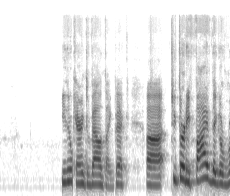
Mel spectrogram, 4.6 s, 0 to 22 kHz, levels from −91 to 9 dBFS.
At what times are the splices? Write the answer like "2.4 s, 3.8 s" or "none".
1.4 s, 2.3 s

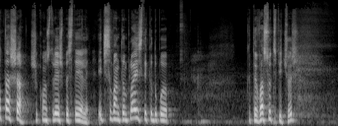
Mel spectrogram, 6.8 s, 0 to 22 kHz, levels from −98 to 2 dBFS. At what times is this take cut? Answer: 5.5 s

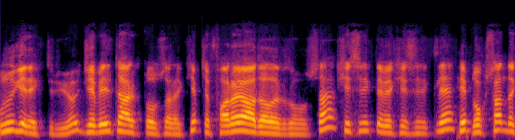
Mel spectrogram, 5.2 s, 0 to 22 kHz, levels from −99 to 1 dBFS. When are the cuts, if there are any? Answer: none

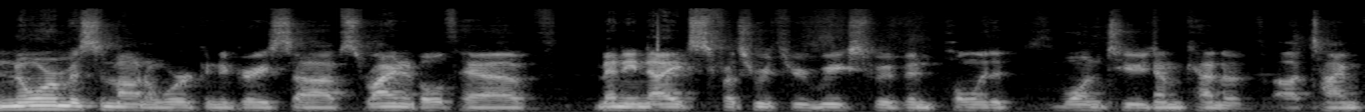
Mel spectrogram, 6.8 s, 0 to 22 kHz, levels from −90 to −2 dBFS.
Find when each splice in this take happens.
2.1 s, 2.9 s, 3.7 s, 4.9 s, 5.8 s

